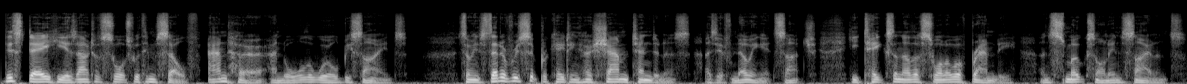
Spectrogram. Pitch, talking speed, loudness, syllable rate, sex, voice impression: 100 Hz, 185 wpm, -18 LUFS, 5.5 syllables/s, male, masculine, middle-aged, tensed, powerful, slightly hard, clear, fluent, slightly cool, intellectual, sincere, unique, slightly wild, slightly strict, slightly sharp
